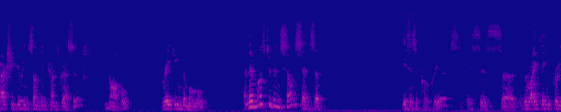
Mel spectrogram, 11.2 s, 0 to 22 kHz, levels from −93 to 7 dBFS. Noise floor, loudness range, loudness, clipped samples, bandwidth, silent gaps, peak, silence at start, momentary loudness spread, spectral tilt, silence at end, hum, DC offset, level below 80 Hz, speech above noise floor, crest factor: under -90 dBFS; 7 LU; -61 LUFS; under 0.1%; 15.5 kHz; none; -38 dBFS; 0 s; 10 LU; -5 dB/octave; 0 s; none; under 0.1%; -88 dBFS; over 29 dB; 24 dB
